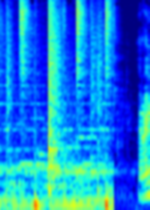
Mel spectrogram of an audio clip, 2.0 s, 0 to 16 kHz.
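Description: Electronic track playing back from the DAW, its melody generated by Melody Sauce 2: kick drum hits over a sustained bass, synth lines and hi-hats, with reverb and delay. The music cuts off suddenly about a second and a half in when playback is stopped.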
